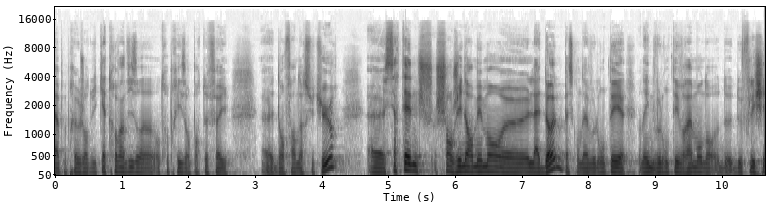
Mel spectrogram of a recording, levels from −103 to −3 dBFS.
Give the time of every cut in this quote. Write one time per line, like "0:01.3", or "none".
none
